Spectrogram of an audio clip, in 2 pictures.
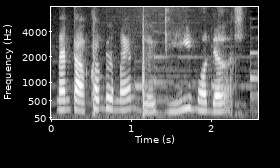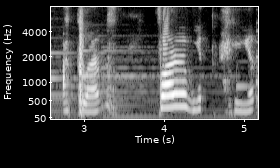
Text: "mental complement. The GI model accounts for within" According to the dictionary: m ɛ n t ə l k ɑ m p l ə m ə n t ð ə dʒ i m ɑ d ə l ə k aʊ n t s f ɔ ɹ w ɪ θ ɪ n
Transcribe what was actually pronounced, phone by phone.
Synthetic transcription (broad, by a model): m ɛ n t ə l k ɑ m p ə m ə n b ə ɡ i m ɑ d ə l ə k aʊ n s f ɔ ɹ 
